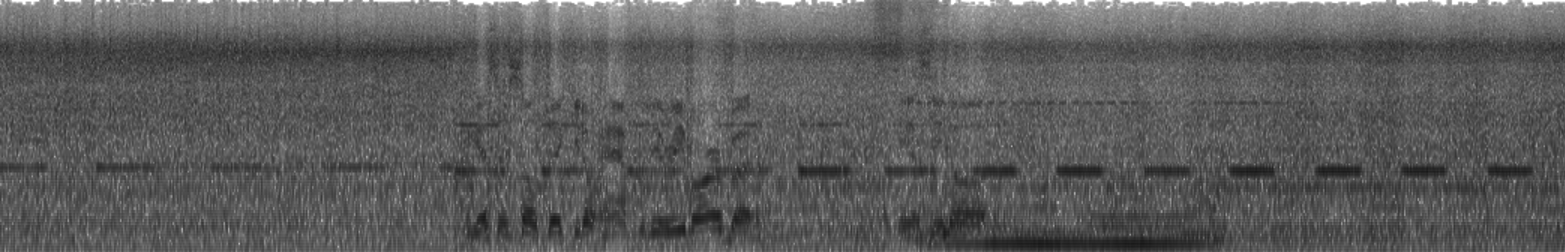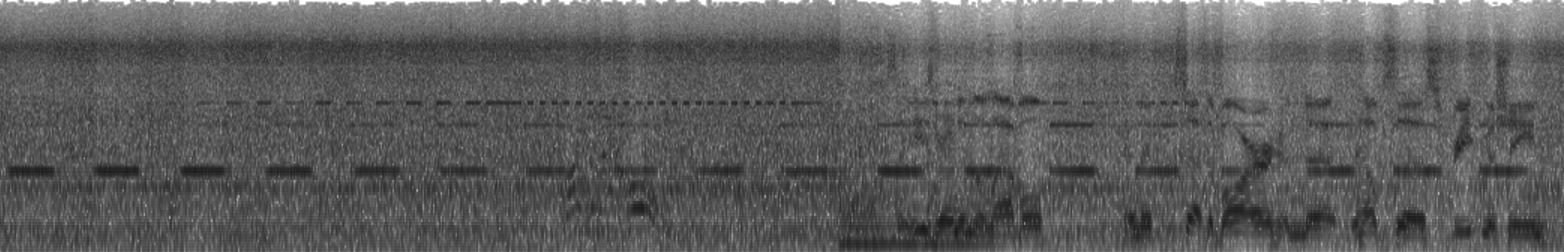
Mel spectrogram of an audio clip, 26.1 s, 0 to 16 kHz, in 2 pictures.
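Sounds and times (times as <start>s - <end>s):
concrete mixer truck engine: 0.0s - 26.0s
receiver beeping steadily: 6.6s - 23.2s, 24.0s - 25.7s
higher faster beeping: 7.4s - 11.1s, 17.0s - 22.9s.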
